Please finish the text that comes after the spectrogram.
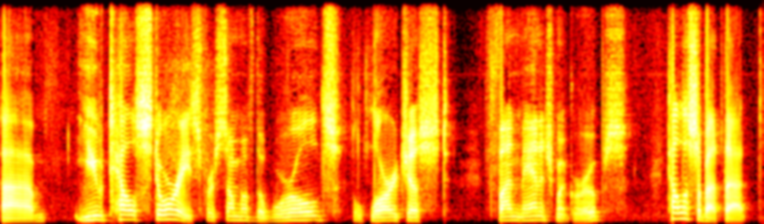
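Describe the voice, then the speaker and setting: A man's voice: mid-range voice, lively intonation, slow pace. A man hosting an interview podcast, asking plainspoken questions in a friendly way. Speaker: podcast host.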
